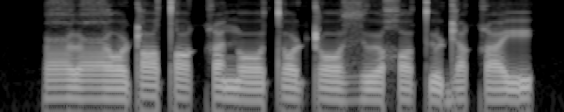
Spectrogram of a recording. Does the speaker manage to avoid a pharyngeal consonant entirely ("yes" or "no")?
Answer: no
